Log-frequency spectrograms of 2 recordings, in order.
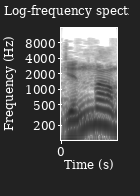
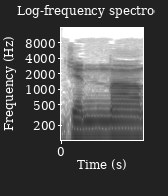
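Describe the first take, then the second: First: The n carries an h-like tonal quality. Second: The n is held, with no h-like quality. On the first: It means those who. "ਜੇ ਜਿਨ੍ਹਾਂ ਦਾ ਅਰਥ ਹੈ ਤਾਂ ਜਿਨ੍ਹਾਂ ਬੋਲਾਂਗੇ" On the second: It means of jinns. "ਨੰਨੇ ਦੇ ਪੈਰ ਦੇ ਵਿੱਚ ਹਾਹਾ ਨਹੀਂ ਲੱਗਣ ਦੇਣਾ, ਜ਼ਬਾਨ ਨੂੰ ਰੋਕ ਕੇ ਬੋਲਣਾ ਹੈ"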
